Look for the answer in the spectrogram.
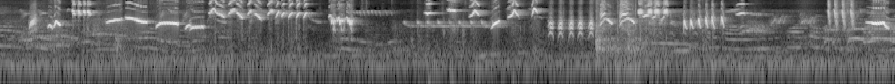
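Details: Busy, rolling song of a Javan tesia mixing imitated phrases: swooping whistles and rattling bursts, a flat buzzy trill, then dense high chatter with fast pulsed notes and occasional clear whistles.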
